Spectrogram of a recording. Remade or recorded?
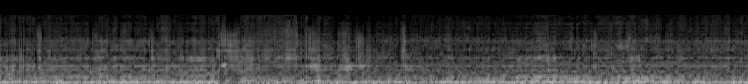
remade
